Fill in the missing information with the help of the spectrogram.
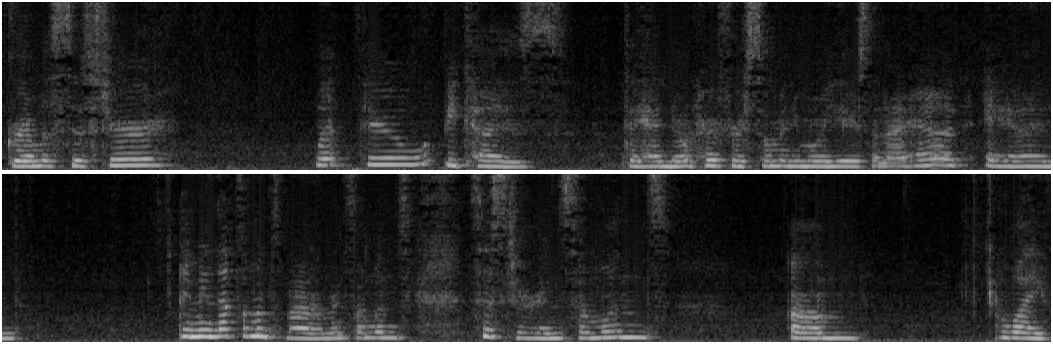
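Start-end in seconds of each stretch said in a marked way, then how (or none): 6.1-13.1 choked-up, emotional delivery. Talking about what the family went through, choked up. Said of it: "and I'm getting all choked up".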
